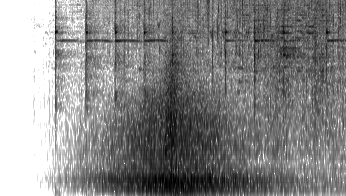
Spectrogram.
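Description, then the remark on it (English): Steady rain hisses in after a short silence, swelling under a deep rolling rumble and then easing off slightly, with scattered sharp taps and clicks over it. No one speaks. “Castle Brecon's muddy courtyard was writhing with activity, even in the rain.”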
